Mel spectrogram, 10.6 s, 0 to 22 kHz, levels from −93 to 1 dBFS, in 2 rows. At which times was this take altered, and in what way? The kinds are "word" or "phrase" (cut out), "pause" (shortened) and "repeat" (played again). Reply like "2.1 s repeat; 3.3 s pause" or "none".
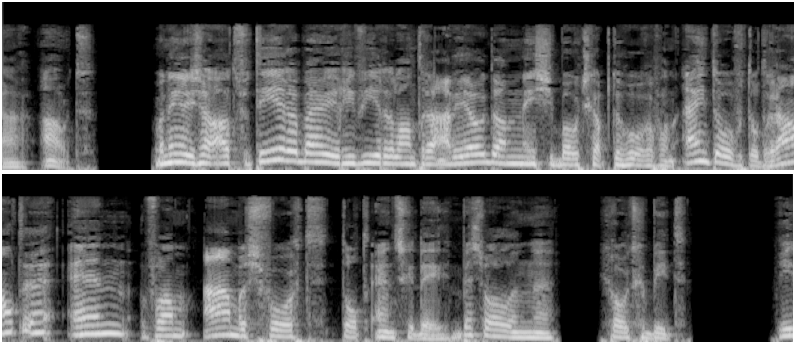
none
